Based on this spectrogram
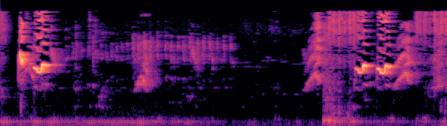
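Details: Sooty-headed bulbul singing a song filled with Javan myna imitations: short bright whistled notes open the phrase, then silence, then a second burst of sharp, slightly buzzy whistles and chirps, with a faint low hum beneath.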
